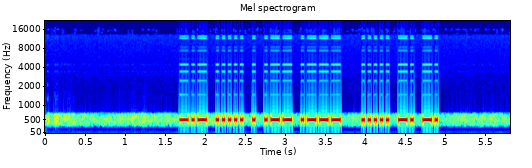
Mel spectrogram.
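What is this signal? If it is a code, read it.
Morse code, heard as a keyed tone, about 32 wpm, 490 Hz. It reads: K5EWJ 5NN
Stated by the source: Morse from DXpedition station A35X on 12 m, posted by N6ML.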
